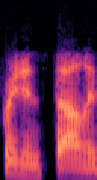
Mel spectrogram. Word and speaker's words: Friedenthal: Is that how you pronounce it, Antoinette? Friedenthal? Yeah, Friedenthal is correct.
